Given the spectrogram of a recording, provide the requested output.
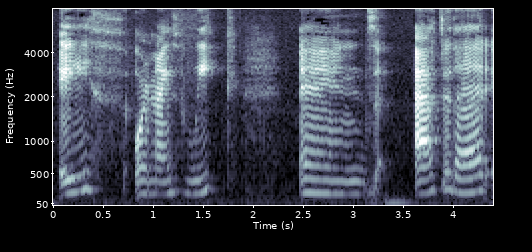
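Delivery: ordinary talk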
